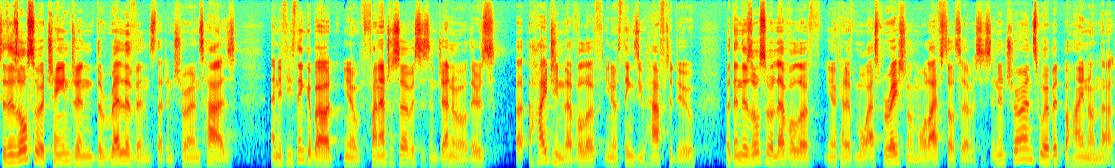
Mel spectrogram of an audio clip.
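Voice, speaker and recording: A man with a German accent speaks very fast in a fairly high voice with a bright, sharp tone and ordinary pitch variation, on a very clean recording with a silent background. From Germany. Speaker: business consultant. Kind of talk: conference panel discussion.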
